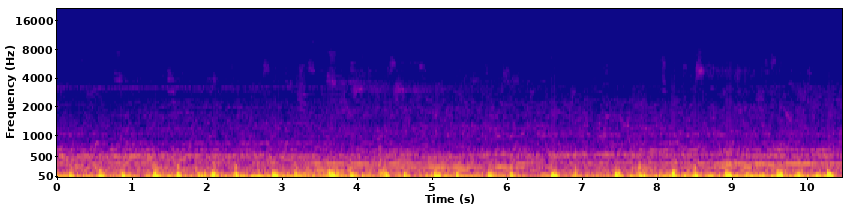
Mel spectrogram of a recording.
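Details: Real female heartbeat recorded with a stethoscope at rest: regular low thumps at a resting rhythm with faint background hum, a normal heartbeat.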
